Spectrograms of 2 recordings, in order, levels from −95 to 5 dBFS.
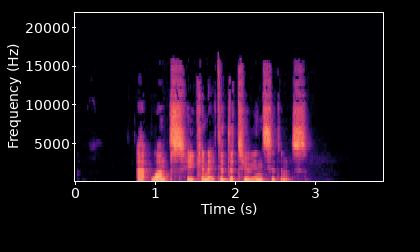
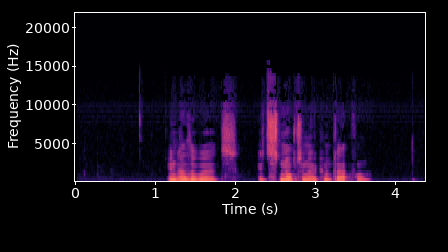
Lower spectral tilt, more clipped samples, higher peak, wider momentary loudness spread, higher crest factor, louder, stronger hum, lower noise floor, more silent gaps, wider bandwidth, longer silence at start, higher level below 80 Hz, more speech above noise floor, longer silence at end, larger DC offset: second, -2.5 dB/octave vs -5.5 dB/octave; neither; first, -2 dBFS vs -12 dBFS; second, 8 LU vs 15 LU; about the same, 20 dB vs 20 dB; first, -18 LUFS vs -31 LUFS; neither; first, under -90 dBFS vs -77 dBFS; neither; first, 16 kHz vs 13.5 kHz; second, 0.75 s vs 1.15 s; about the same, -60 dBFS vs -64 dBFS; first, over 71 dB vs 47 dB; first, 0.95 s vs 0.7 s; neither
